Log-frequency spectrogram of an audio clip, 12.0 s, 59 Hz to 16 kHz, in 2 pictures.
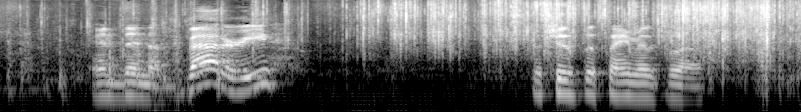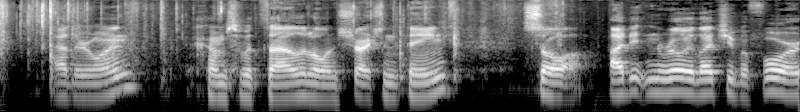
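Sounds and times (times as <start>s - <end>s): plastic wrapping crinkling: 0.0s - 8.2s.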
